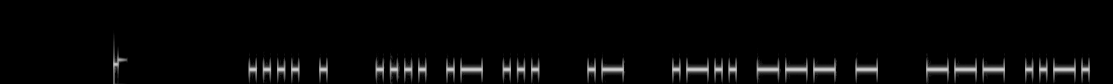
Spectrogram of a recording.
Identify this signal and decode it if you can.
Morse code, heard as a keyed tone, about 17 wpm, 700 Hz. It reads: HE HAS A LOT OF
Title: Sentences from Top 1000 Words - Review Part 6 - 17wpm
